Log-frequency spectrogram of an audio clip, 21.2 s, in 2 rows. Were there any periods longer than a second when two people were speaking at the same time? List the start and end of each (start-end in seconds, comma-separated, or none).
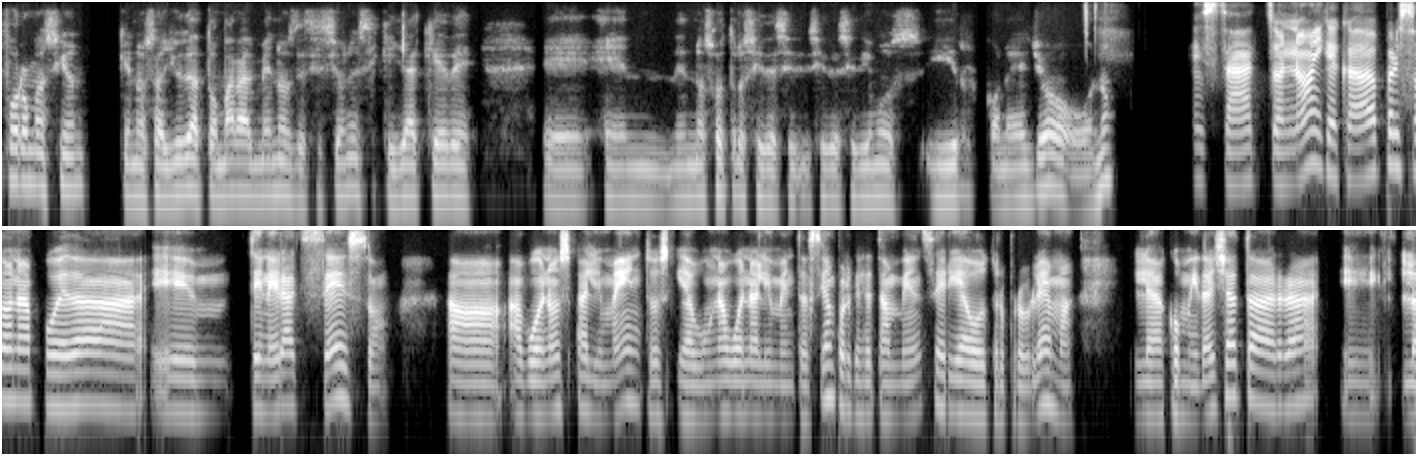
none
